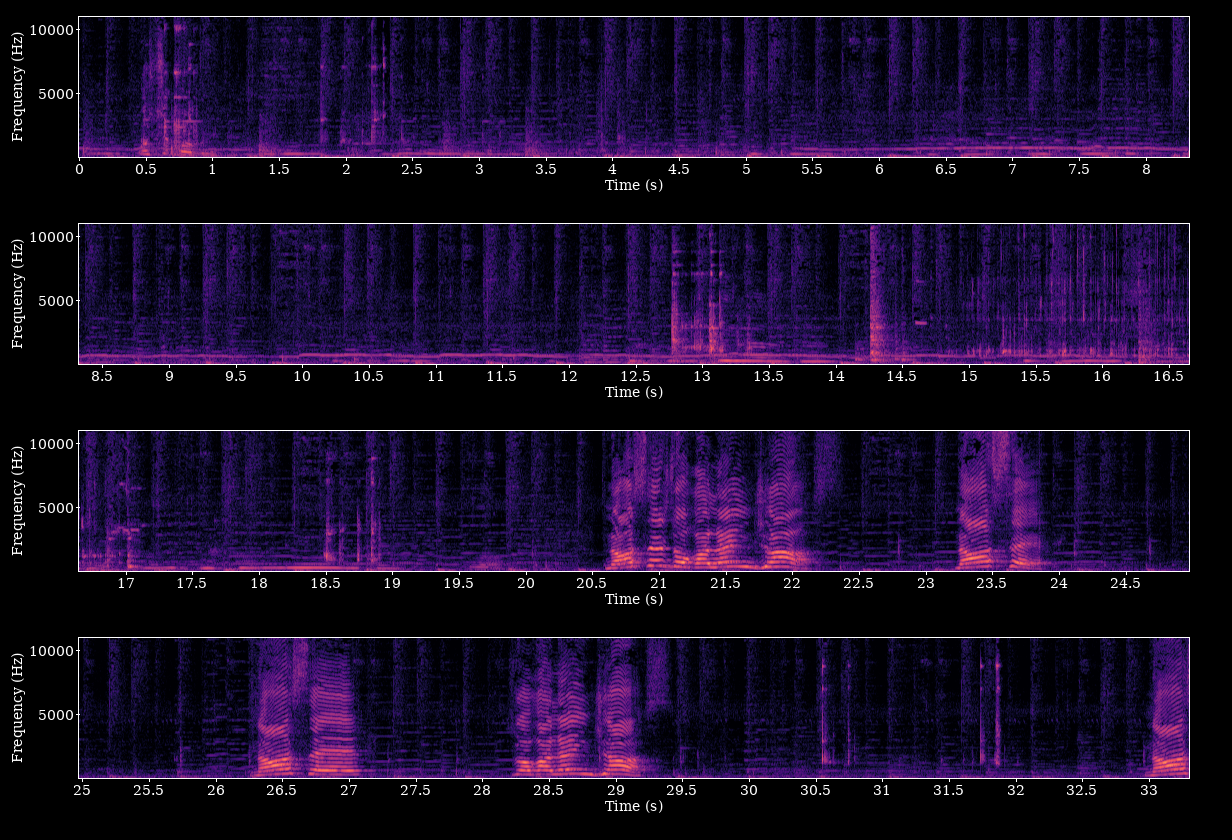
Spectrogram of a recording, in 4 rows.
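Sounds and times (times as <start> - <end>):
speech: 0.5 - 1.6, 20.6 - 22.2, 23.2 - 24.0, 26.3 - 27.2, 28.2 - 29.3, 33.0 - 33.2
cups and dishes clinking: 0.5 - 4.6, 12.5 - 17.5, 18.3 - 19.2, 30.5 - 31.0, 31.6 - 32.0
two cups of tea being poured: 12.7 - 17.5, 18.5 - 19.0, 31.7 - 32.0.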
